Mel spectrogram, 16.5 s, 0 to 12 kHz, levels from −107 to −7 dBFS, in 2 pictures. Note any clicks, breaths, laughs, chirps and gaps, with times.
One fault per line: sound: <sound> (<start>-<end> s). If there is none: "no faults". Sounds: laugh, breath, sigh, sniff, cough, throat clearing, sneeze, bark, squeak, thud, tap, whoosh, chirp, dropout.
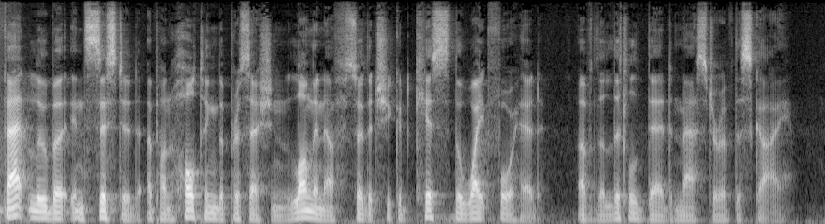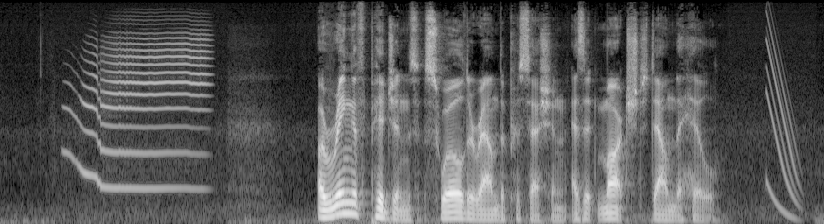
sound: squeak (8.9-10.4 s)
sound: chirp (15.9-16.3 s)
